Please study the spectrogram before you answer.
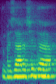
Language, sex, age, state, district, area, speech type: Manipuri, male, 18-30, Manipur, Thoubal, rural, spontaneous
